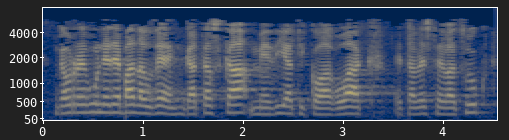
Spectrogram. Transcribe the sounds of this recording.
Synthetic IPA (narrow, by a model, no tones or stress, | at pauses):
ɡawre̞ɣ̞une̞ɾe̞βaðawðe̞ɡat̪askame̞ðiat̪iko̞aɣ̞o̞ake̞̰t̪aβ̞e̞st̪e̞β̞at͡suk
